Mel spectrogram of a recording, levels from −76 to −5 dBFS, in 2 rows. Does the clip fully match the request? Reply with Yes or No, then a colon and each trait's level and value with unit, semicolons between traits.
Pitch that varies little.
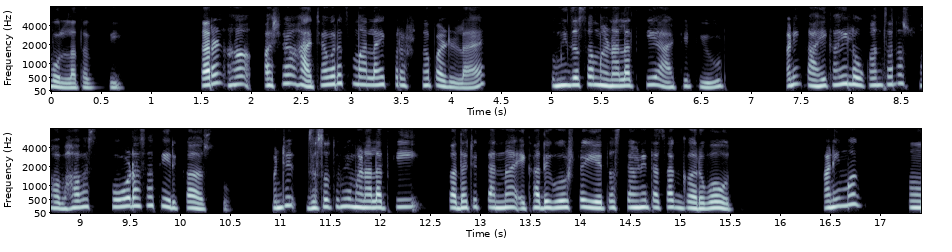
No: average, 3.6 semitones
